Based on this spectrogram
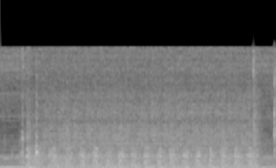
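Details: Honda CRX after new spark plugs, coils refitted, new ECU with chip transferred, chasing earlier misfire: even starter chugging about five beats a second for a couple of seconds, never firing; cranks but won't start, cause unresolved.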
